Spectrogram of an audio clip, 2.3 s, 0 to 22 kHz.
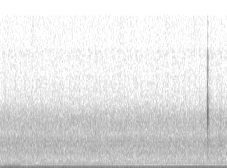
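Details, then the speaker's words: PC case fan at full speed, normal but loud: steady low hum with a constant tone, no rattle or ticking, estimated around 39 dB. It sounds louder than a Noctua NF-A12x25, though lower pitched. "okay that is pretty loud actually sitting here with next to me it's different maybe it is actually 39 DB"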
